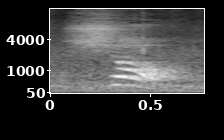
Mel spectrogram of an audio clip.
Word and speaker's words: chat: Shaw. Here T won't be pronounced because the consonant comes in and can never be pronounced. So we pronounce it like shaw.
